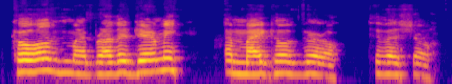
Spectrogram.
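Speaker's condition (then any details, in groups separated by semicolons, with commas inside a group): Cerebral palsy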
